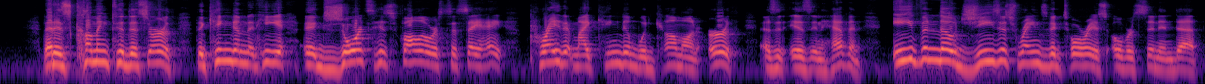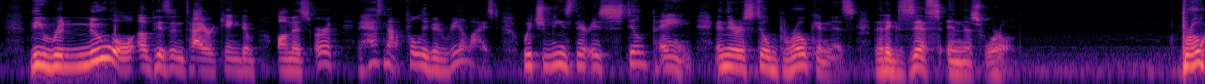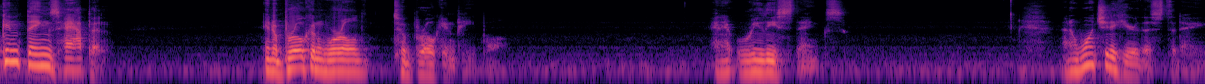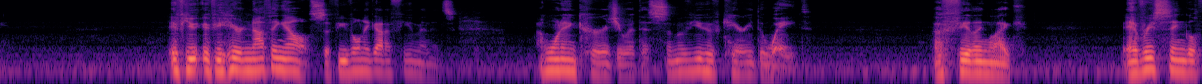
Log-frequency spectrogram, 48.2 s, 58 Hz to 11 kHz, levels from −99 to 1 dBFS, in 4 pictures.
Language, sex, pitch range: English, male, 125-190 Hz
